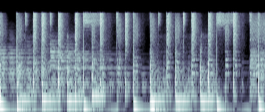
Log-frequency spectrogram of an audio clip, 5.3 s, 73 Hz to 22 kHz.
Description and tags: country song007
hip-hop, loop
